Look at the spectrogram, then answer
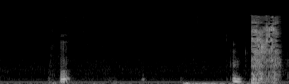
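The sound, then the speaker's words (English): A voice imitates a fart with a few short, low sputtering bursts, ending in a louder, breathy raspberry-like blast. “Fart noise?”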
